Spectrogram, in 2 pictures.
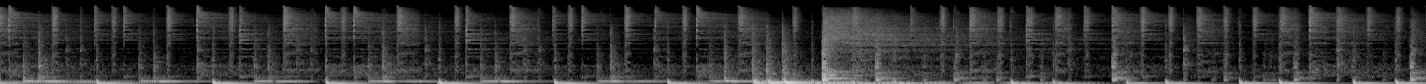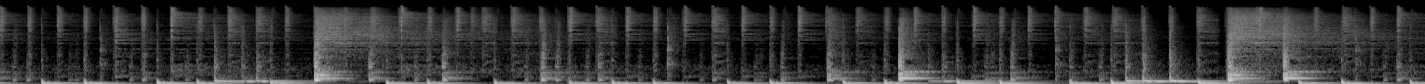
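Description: Music, with no technical faults.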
